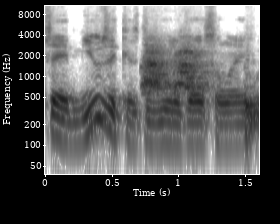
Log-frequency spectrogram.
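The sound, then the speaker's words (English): A dog yips and whines in warbling, high-pitched bursts while a person talks over it. “That's my dog too.”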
